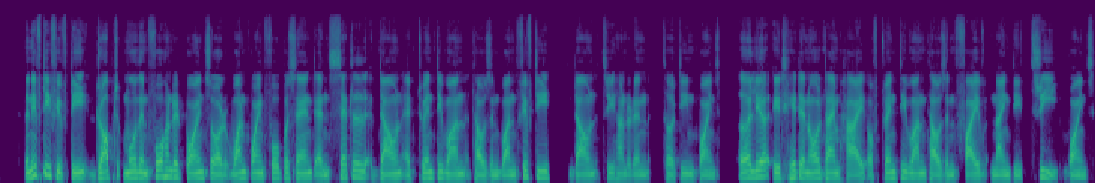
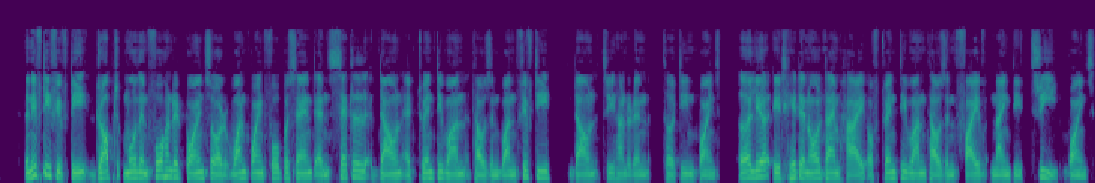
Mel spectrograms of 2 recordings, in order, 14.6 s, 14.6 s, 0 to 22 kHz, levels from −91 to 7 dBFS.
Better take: first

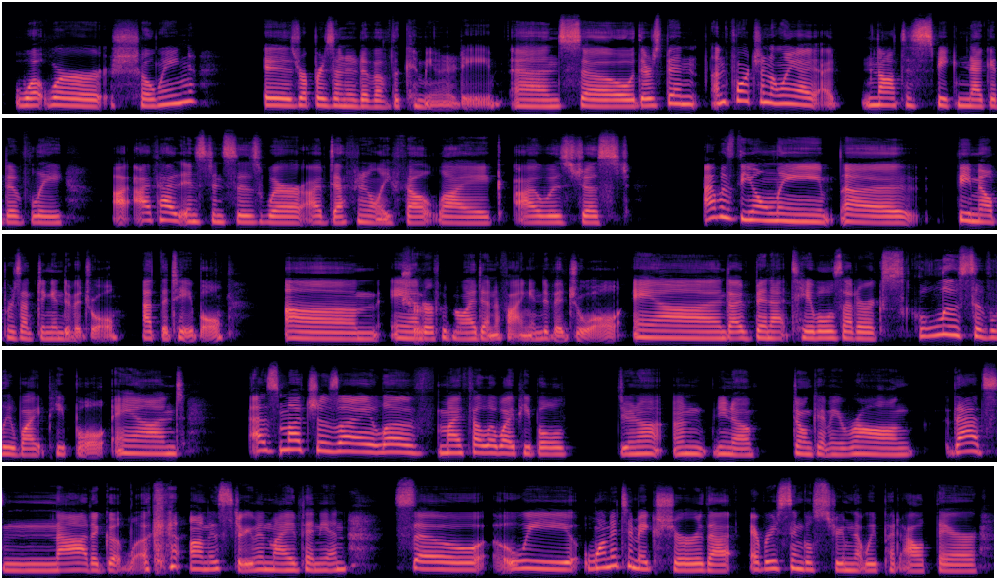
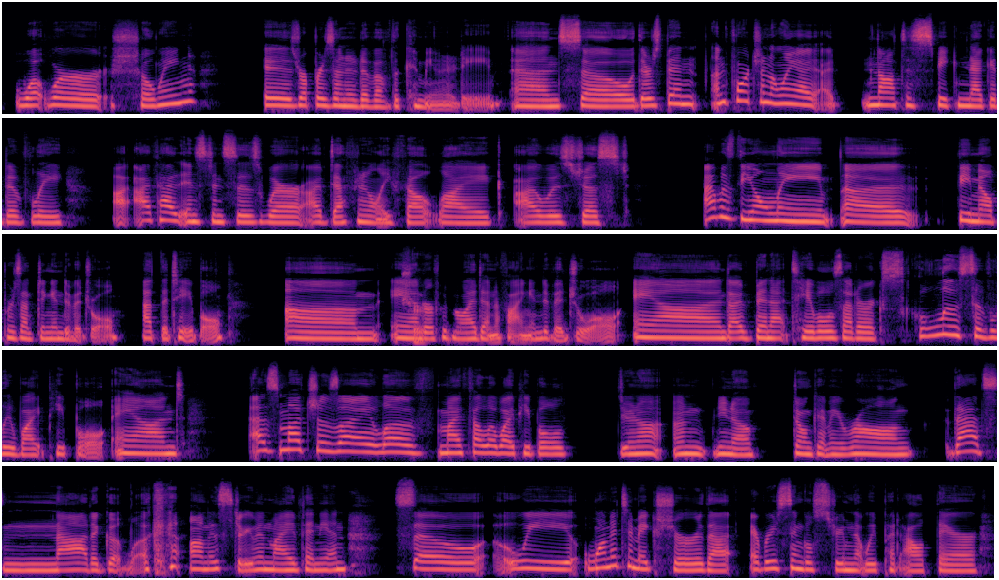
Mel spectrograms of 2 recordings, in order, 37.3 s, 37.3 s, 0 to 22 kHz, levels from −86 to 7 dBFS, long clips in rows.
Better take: second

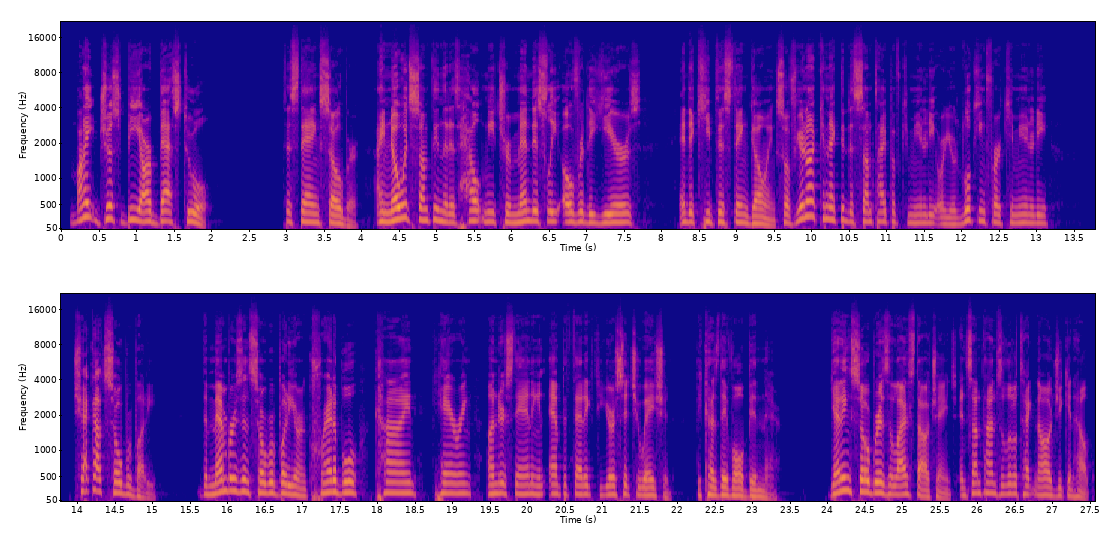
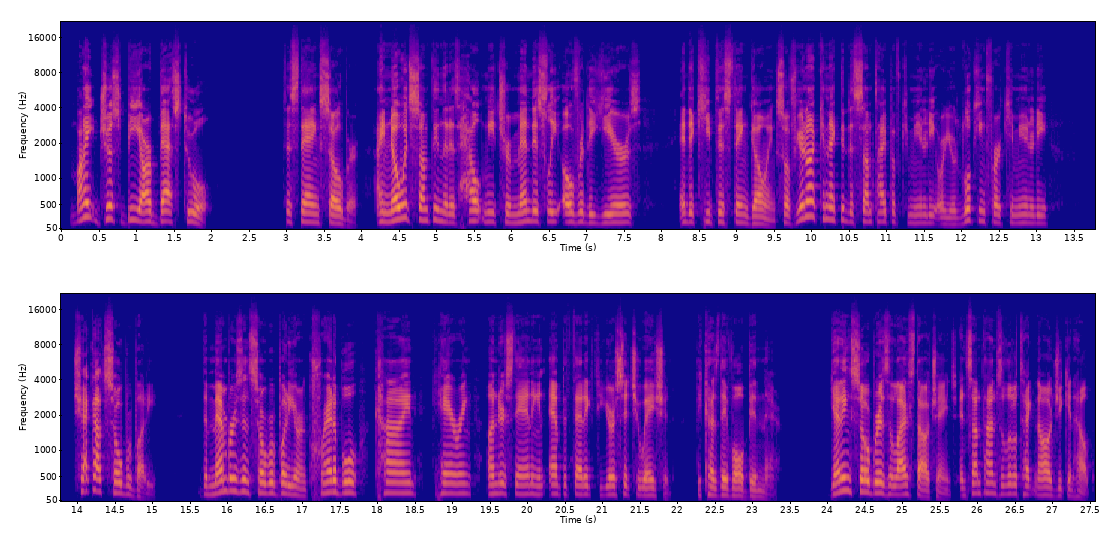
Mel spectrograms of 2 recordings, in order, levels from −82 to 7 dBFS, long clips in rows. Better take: first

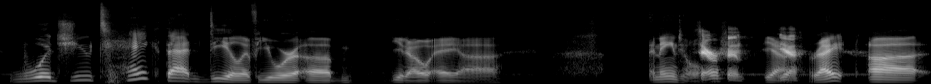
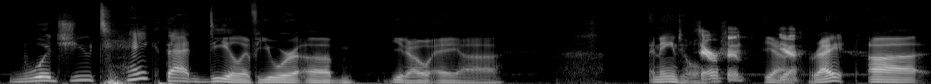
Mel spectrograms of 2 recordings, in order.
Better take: second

